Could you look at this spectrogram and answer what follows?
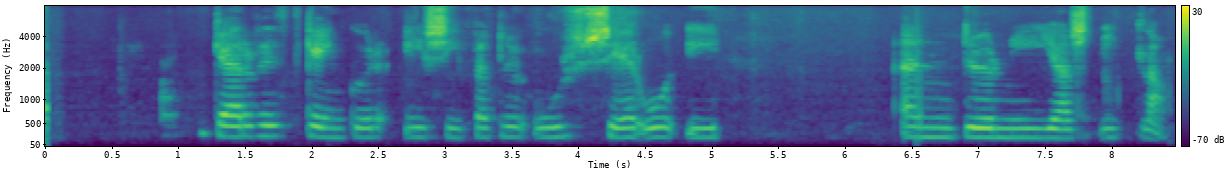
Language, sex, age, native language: Icelandic, female, 11, Icelandic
